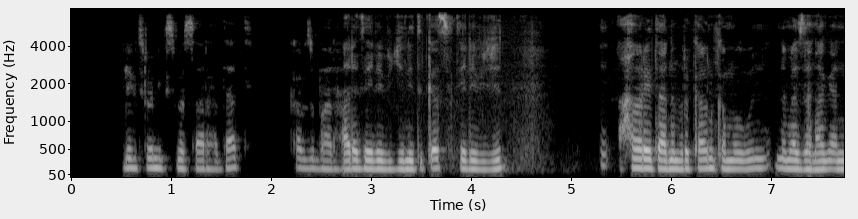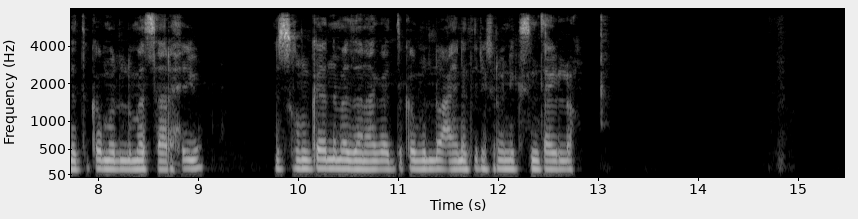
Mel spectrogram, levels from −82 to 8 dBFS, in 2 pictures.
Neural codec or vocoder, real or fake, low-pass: none; real; 7.2 kHz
